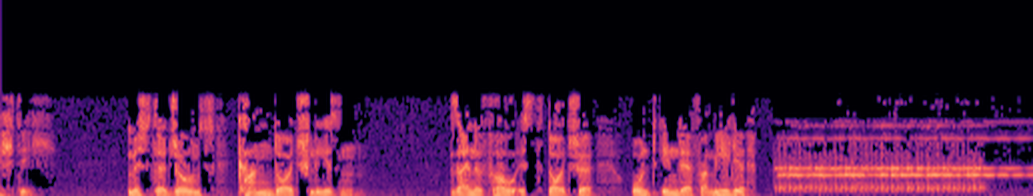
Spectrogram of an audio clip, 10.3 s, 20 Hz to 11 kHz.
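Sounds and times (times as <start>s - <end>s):
speech: 0.0s - 0.6s, 1.3s - 3.7s, 4.5s - 7.6s
telephone ringing with a trilling electronic bell: 7.7s - 10.3s.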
